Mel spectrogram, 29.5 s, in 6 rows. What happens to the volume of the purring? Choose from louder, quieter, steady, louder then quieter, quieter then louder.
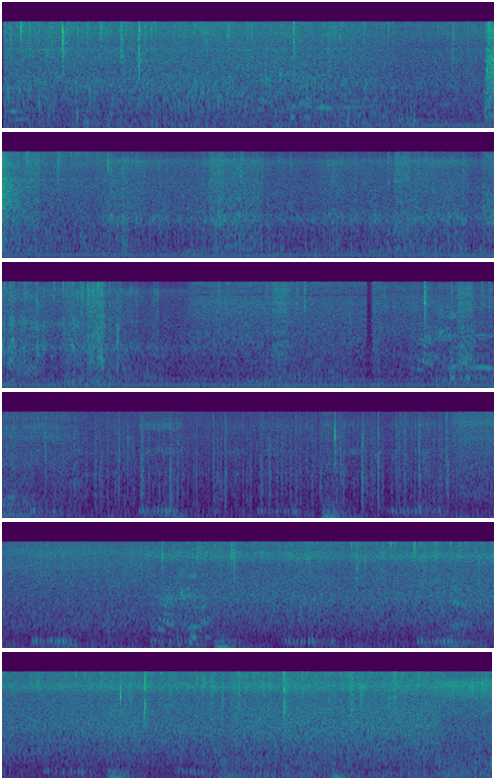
steady.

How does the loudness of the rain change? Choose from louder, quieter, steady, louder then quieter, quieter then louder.
quieter then louder.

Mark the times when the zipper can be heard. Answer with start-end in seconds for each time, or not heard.
9.7-11.1.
